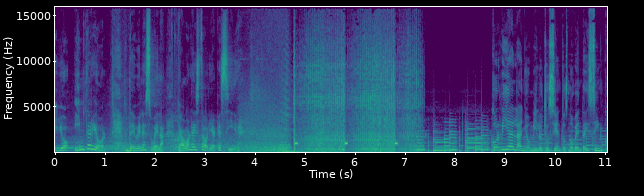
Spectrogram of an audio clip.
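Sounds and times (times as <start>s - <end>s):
film projector whirring: 4.8s - 7.4s.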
